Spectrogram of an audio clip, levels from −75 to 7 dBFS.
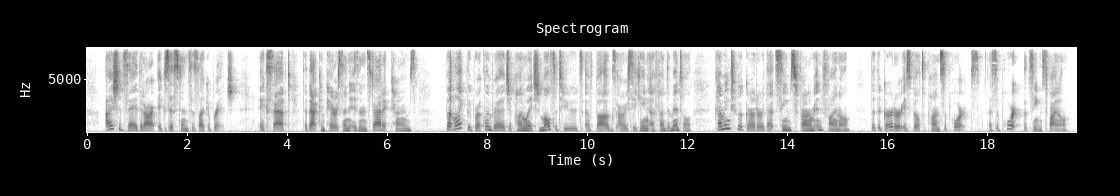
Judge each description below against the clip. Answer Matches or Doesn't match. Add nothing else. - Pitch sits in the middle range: Doesn't match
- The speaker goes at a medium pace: Matches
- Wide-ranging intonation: Doesn't match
